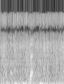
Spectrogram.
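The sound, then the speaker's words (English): Heavy rain drums steadily on a moving car during a drive to camp, a dense, constant roar over a low engine rumble with a few heavier thumps, loud throughout. “We got pummeled by some rain. I think Adam actually has some audio. It sounded like a war zone.”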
